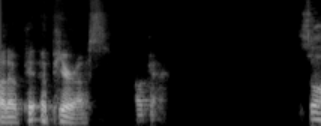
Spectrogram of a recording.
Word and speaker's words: Apiros: he said in greek it would probably be pronounced operos but i call it a puros okay so how would someone go about you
